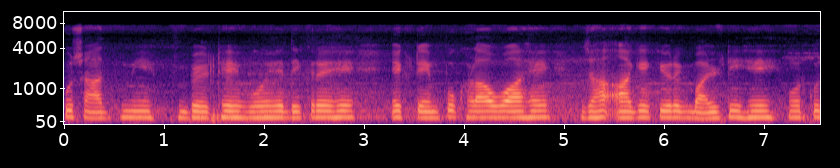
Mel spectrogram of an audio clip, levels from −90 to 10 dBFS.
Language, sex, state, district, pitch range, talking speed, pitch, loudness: Hindi, male, Chhattisgarh, Bilaspur, 135-145 Hz, 175 wpm, 140 Hz, -17 LUFS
